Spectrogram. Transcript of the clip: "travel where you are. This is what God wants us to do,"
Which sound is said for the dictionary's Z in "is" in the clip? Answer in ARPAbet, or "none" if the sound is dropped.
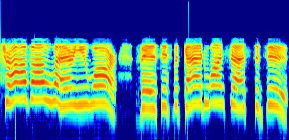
Z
